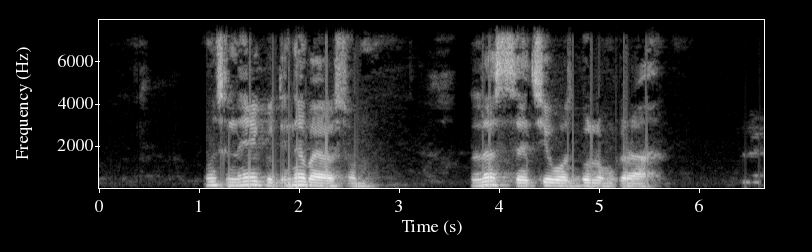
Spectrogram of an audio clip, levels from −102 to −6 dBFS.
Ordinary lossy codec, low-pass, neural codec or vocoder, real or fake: Opus, 64 kbps; 7.2 kHz; none; real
